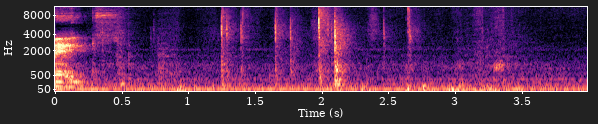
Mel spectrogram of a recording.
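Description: Footsteps thud on the floor as a man walks away.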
